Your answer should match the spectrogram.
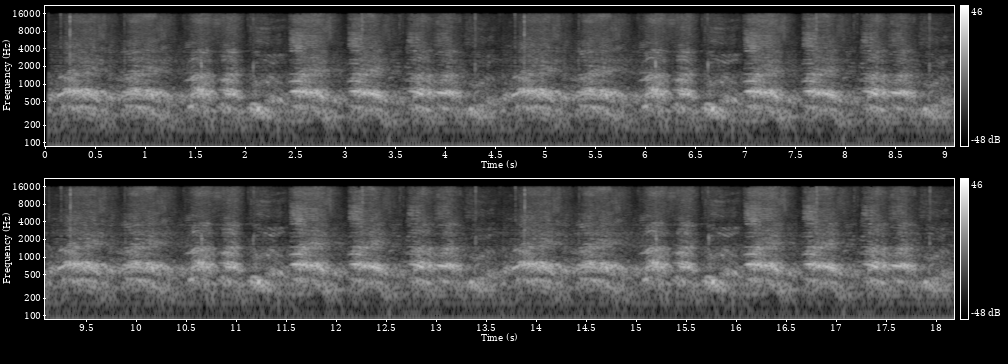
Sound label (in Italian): Varese, cori curva nord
